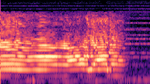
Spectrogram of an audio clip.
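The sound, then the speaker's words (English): Chewie roars in the Millennium Falcon cockpit, a loud alien creature roar. It is a single sustained growling howl with a rich, wavering pitch that lasts under two seconds and then cuts off, leaving a low steady hum. “Chewie doesn't like it. He roars.”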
